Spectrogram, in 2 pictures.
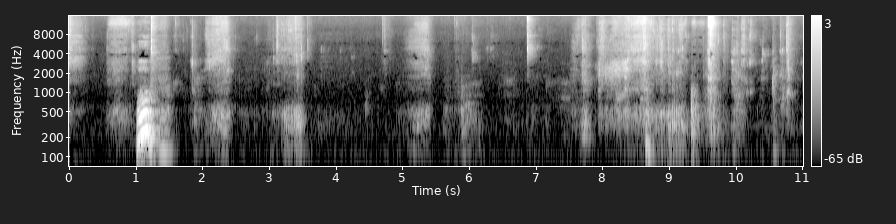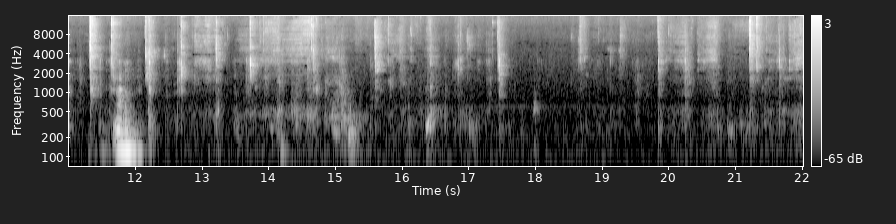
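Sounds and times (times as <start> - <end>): chewing: 7.6 - 17.7, 18.5 - 22.0.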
